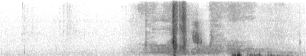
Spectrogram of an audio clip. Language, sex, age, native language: Icelandic, female, 20-29, Icelandic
